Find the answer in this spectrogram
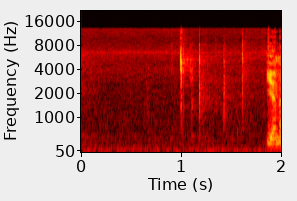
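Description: A few faint, light clicks over a low steady hum, then a man's voice starts just before the end.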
